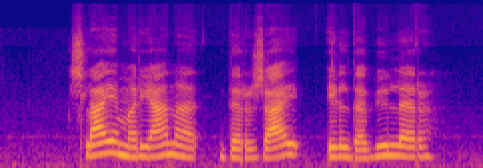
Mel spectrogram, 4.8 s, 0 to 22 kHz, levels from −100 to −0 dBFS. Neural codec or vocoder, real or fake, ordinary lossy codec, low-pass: vocoder, 44.1 kHz, 128 mel bands every 256 samples, BigVGAN v2; fake; Opus, 32 kbps; 19.8 kHz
